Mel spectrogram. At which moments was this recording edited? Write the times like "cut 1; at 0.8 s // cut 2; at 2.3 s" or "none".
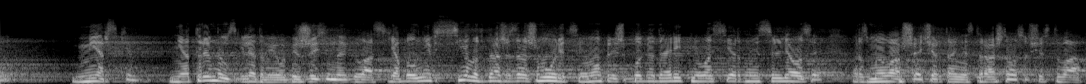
none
